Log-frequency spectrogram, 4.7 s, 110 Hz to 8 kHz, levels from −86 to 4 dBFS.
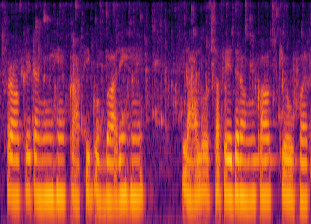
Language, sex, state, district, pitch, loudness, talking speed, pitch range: Hindi, female, Bihar, Gopalganj, 190 Hz, -18 LUFS, 190 wpm, 180-195 Hz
